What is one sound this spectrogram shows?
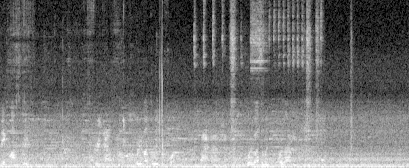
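Video game sound effects chime and chirp from a television speaker.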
